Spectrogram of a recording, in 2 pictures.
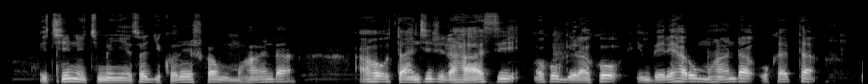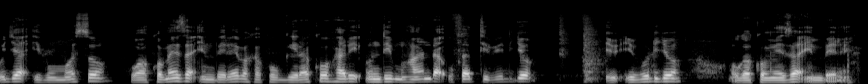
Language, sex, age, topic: Kinyarwanda, male, 18-24, government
